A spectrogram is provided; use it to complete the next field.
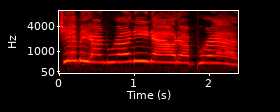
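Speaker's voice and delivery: sloppy, swallowed consonants. Showing how Carl drops his consonants: Carl voice dropping consonants. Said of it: "Another thing that Carl does is I drop my consonants".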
